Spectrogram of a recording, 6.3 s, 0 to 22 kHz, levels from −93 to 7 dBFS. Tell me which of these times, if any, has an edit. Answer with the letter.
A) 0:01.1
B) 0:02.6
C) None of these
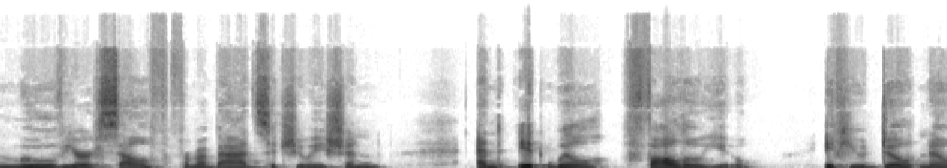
C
